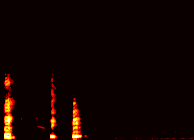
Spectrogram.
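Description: A young woman laughs briefly close to a microphone.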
